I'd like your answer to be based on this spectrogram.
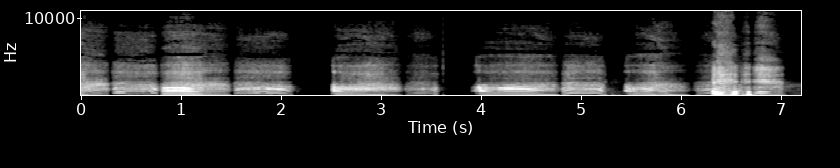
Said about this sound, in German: es hört sich an, wie wenn sie gerade gekommen ist, weil es so dunkel, so ein, so ein tiefes ja, ist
